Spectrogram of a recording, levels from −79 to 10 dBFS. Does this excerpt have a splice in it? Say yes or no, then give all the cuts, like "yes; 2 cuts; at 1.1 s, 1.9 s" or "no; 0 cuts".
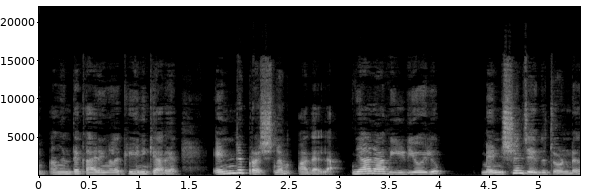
no; 0 cuts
